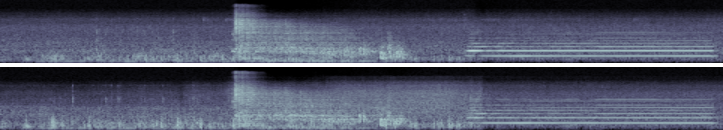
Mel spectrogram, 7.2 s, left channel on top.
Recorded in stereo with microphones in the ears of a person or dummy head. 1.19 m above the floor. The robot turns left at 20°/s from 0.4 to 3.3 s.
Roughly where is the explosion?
Right.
